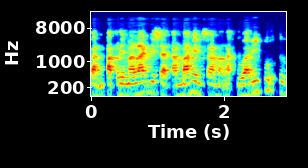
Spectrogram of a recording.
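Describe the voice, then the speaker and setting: A man with a medium pitch uses a normal speaking voice and fairly even intonation. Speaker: property broker and seminar speaker. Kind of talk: online seminar talk. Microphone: a bit far from the mic.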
